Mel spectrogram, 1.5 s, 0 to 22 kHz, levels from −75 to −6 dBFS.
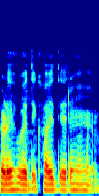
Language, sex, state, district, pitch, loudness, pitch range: Magahi, male, Bihar, Gaya, 125 Hz, -16 LUFS, 125-130 Hz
